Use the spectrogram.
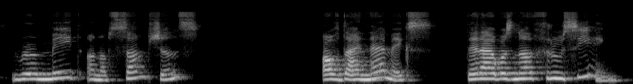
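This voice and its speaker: Slow, reflective woman coach. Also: a little high, darkish tone. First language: Dutch. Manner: unhurried, reflective, often asks "right?". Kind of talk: teaching a self-help masterclass.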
